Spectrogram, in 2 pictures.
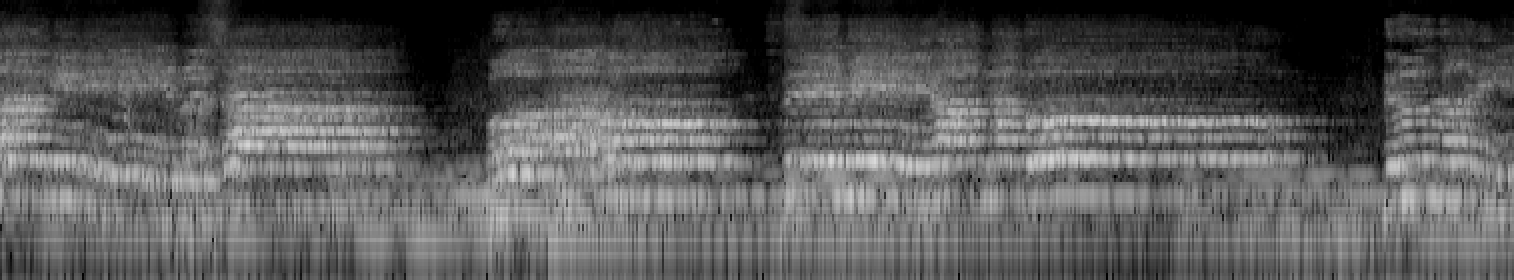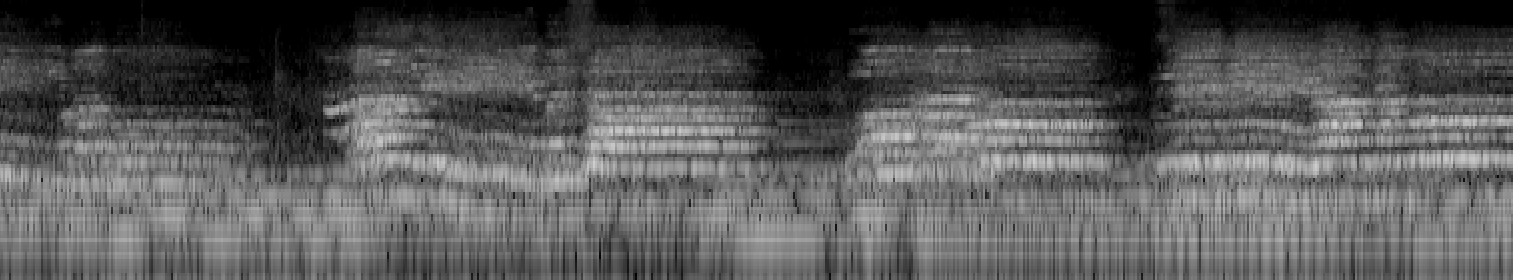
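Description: A worship song sung by a group of voices, phrase after phrase with short breaths between, over steady low held accompaniment notes.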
